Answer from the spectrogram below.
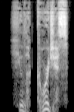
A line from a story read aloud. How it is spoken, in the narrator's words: I gasped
